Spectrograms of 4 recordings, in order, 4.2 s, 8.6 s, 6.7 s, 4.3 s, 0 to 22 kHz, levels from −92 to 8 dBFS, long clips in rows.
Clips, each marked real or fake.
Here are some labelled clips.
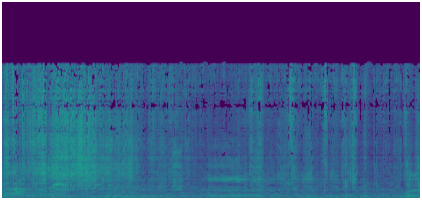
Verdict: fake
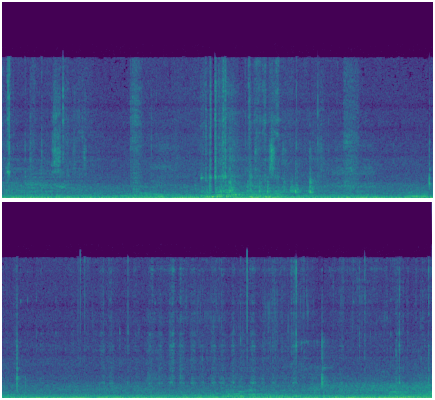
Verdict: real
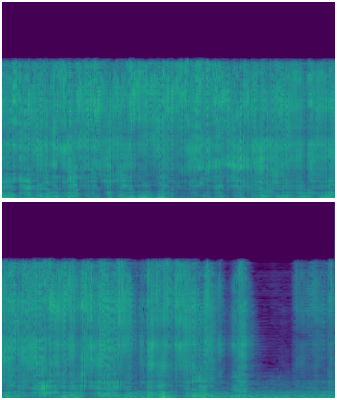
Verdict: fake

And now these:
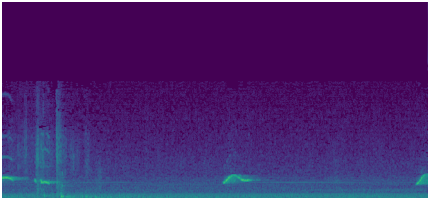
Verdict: fake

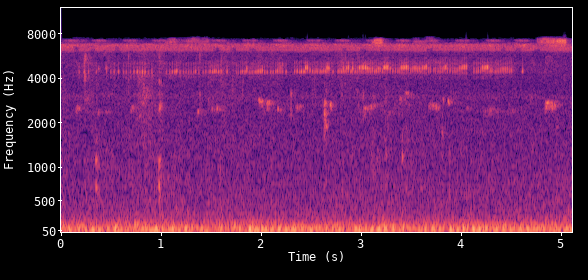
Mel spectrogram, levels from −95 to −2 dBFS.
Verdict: real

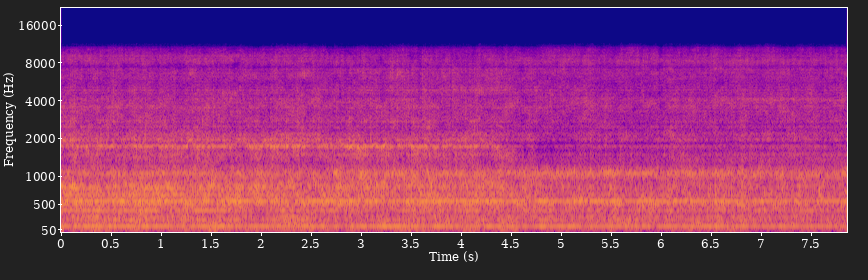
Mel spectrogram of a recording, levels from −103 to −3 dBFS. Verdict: fake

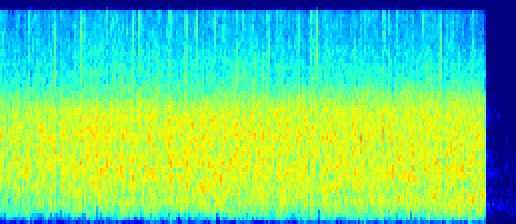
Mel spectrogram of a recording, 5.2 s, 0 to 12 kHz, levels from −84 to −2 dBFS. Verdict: fake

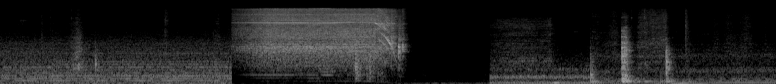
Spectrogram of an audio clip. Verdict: real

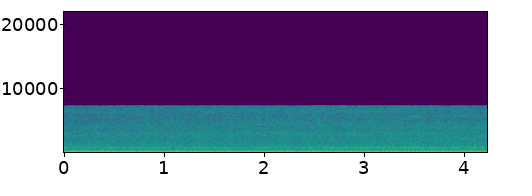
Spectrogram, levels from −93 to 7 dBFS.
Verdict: fake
